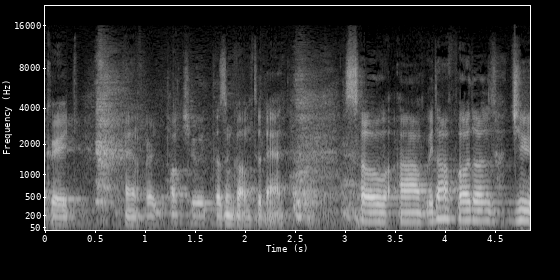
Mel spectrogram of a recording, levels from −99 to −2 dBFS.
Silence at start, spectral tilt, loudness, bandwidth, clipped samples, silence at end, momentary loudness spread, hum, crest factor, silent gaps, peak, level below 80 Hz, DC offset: 0 s; -4.5 dB/octave; -28 LUFS; 15 kHz; under 0.1%; 0 s; 8 LU; none; 18 dB; none; -10 dBFS; -60 dBFS; under 0.1%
